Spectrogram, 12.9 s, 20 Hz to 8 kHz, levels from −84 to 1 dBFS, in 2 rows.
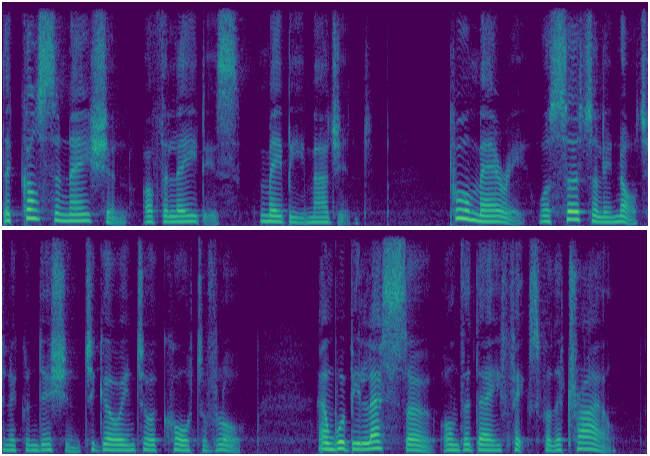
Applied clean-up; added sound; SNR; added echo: none; none; none; none.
